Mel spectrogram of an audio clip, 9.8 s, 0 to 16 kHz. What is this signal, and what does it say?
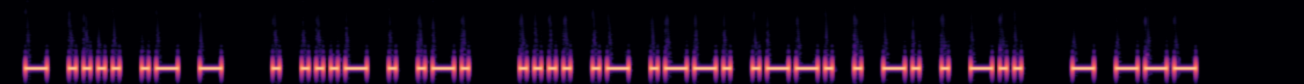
Morse code, heard as a keyed tone, about 22 wpm, 700 Hz. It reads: THAT EVER HAPPENED TO
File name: practice / 22wpm / Sets of 8 Words - 22wpm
